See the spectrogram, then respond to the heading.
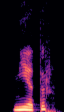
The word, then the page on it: meter: /ˈmeːtɛr/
